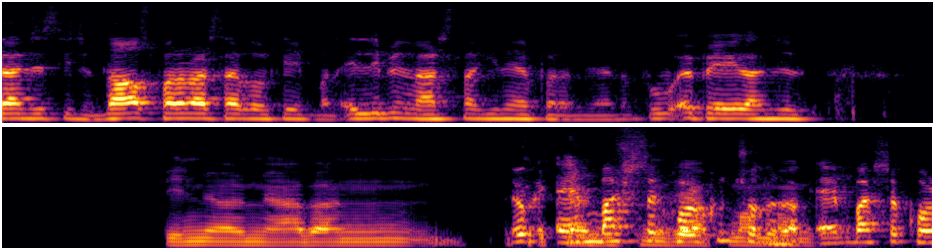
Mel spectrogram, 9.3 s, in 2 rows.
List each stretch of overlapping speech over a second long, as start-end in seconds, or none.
7.2-8.8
